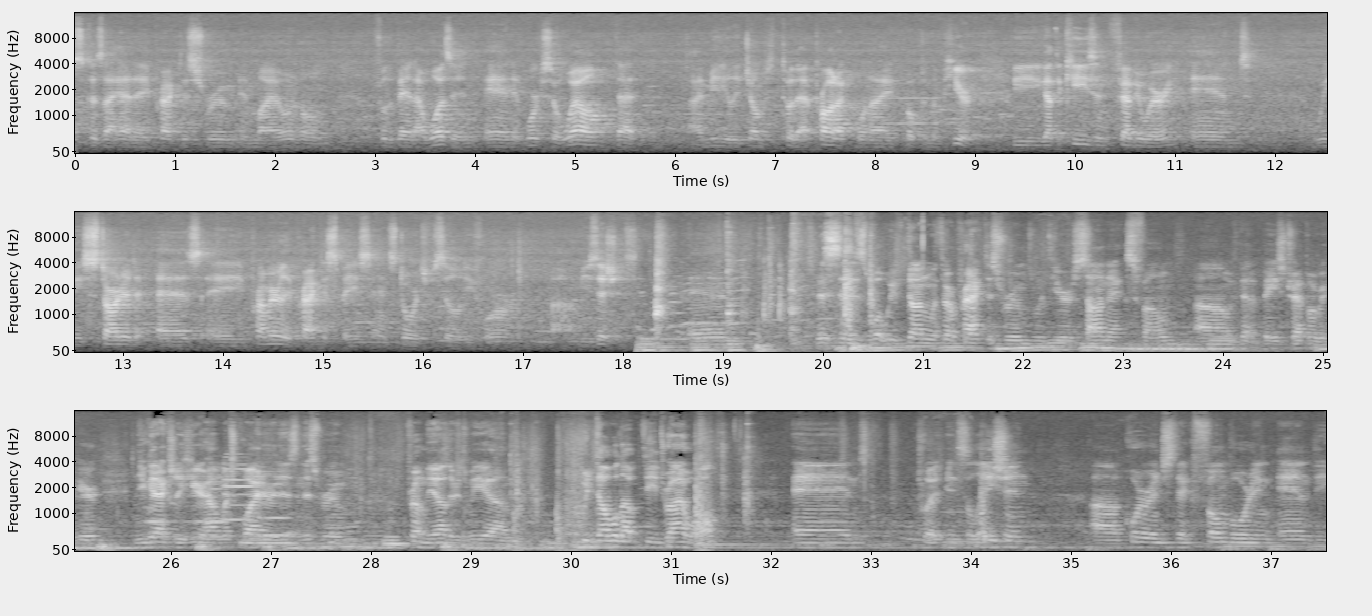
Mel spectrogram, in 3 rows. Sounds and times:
Speech: 0:00.0 - 0:11.8, 0:12.4 - 0:19.2, 0:19.9 - 0:31.5, 0:32.2 - 0:34.6, 0:35.2 - 0:37.5
Music: 0:18.1 - 0:37.5.

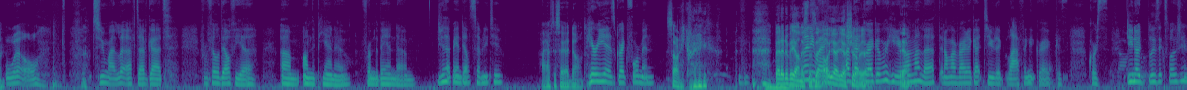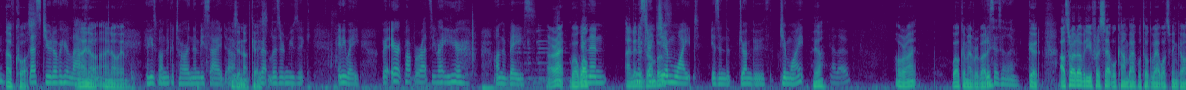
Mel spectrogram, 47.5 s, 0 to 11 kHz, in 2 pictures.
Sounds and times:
Speech: 0:12.6 - 0:14.2, 0:15.2 - 0:29.8, 0:30.5 - 0:40.6, 0:41.7 - 0:42.1, 0:42.8 - 0:47.4.

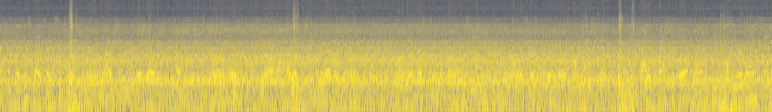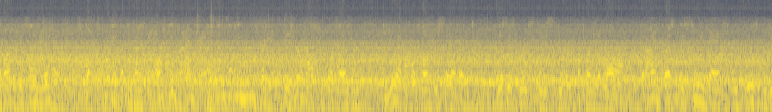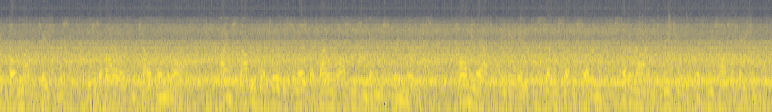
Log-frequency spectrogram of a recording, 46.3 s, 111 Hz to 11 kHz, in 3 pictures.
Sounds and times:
Speech: 0:00.0 - 0:07.2, 0:07.9 - 0:34.7, 0:35.3 - 0:39.3, 0:40.0 - 0:46.1
Car: 0:00.0 - 0:46.3.

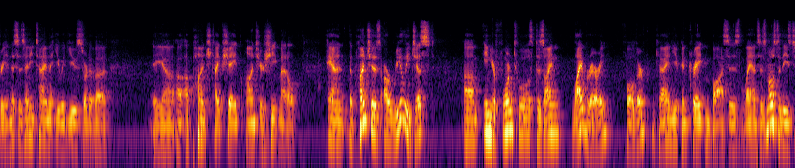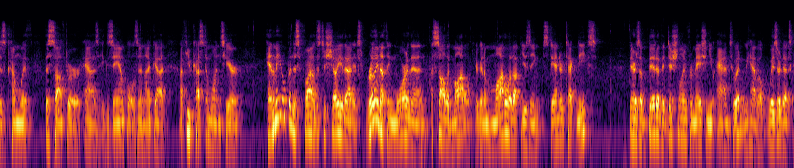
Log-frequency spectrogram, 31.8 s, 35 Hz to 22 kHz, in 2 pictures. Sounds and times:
Speech: 0:00.0 - 0:02.2, 0:03.0 - 0:27.9, 0:28.5 - 0:31.7.

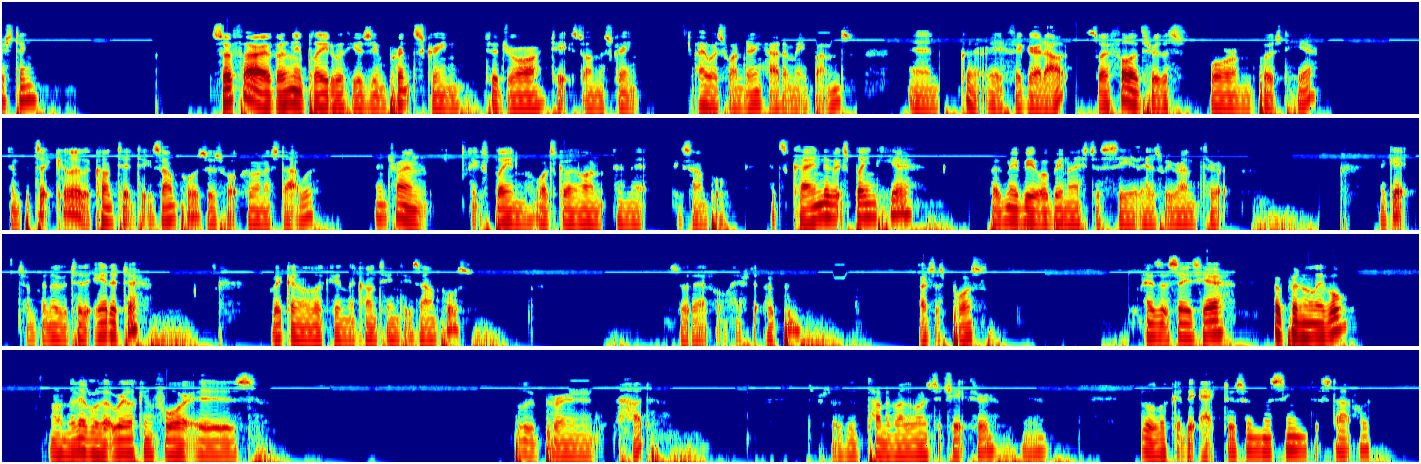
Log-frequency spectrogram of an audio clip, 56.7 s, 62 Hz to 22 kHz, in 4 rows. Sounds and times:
Speech: 0:00.0 - 0:00.5, 0:02.1 - 0:13.2, 0:14.2 - 0:23.4, 0:24.0 - 0:26.5, 0:27.9 - 0:29.9, 0:31.0 - 0:33.1, 0:35.0 - 0:36.4, 0:37.5 - 0:38.3, 0:39.7 - 0:41.9, 0:43.0 - 0:45.2, 0:47.6 - 0:49.2, 0:50.6 - 0:53.0, 0:53.9 - 0:56.3.

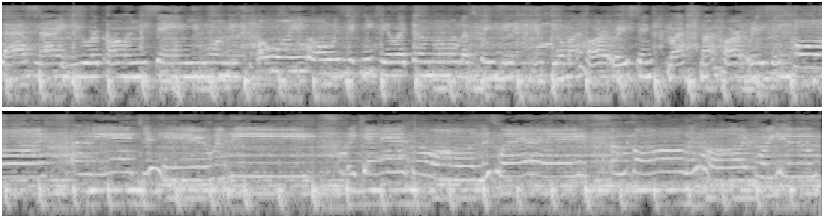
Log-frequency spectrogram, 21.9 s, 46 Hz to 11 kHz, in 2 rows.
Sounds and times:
Female singing: 0:00.0 - 0:21.8
Music: 0:00.0 - 0:21.8.

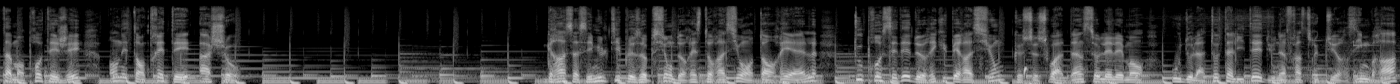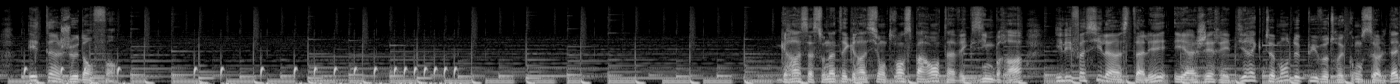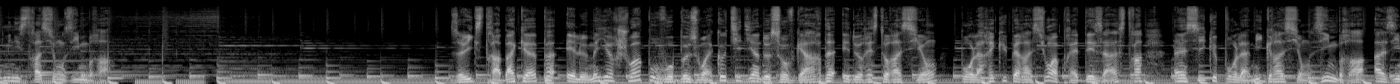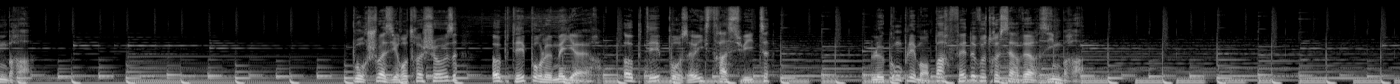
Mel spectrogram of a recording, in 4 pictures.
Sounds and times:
Speech: 0:00.0 - 0:02.5, 0:05.4 - 0:15.3, 0:21.8 - 0:29.2, 0:32.5 - 0:42.4, 0:45.5 - 0:49.8, 0:50.7 - 0:52.9
Music: 0:00.0 - 0:56.0.

